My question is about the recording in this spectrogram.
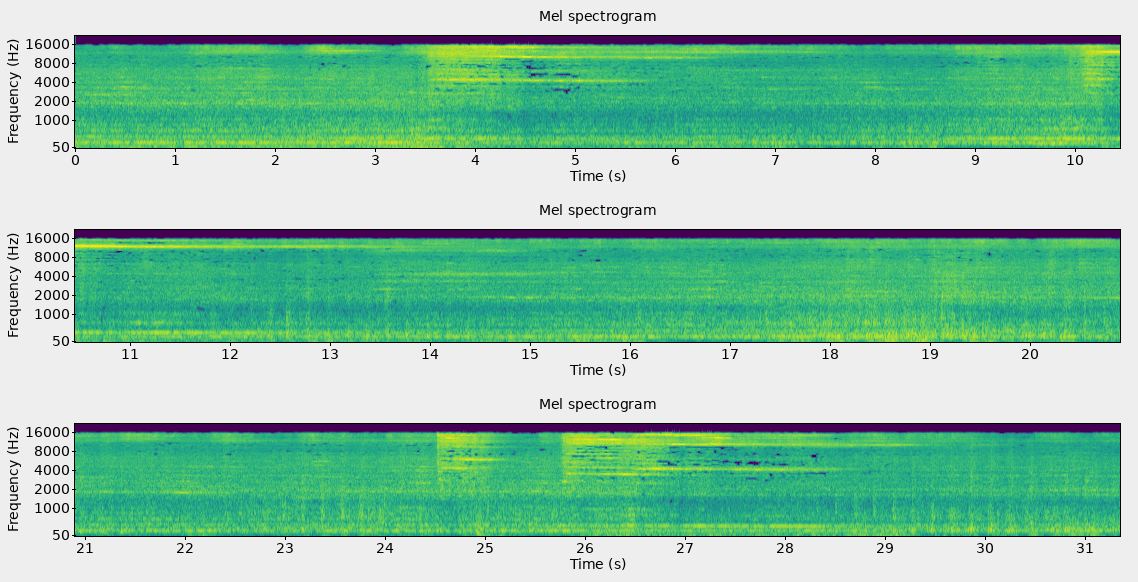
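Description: A freight train of loaded tank cars rolling past close by, with a steady rumble of steel wheels on rail. High-pitched wheel squeals come and go several times: near the start, about a third of the way in, and near the end.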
